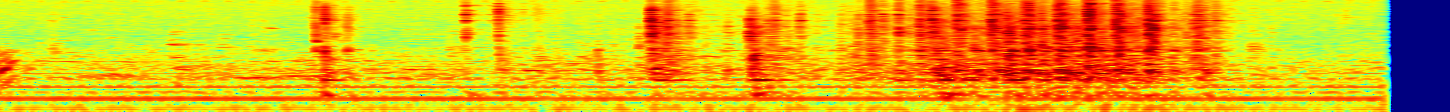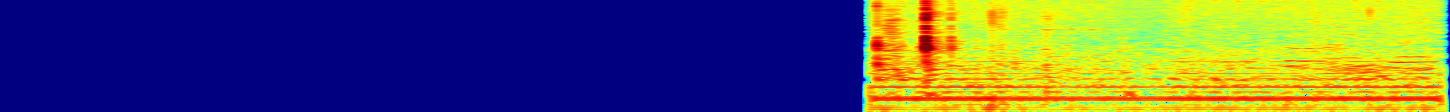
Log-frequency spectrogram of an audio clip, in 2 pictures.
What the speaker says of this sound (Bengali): এখানে আমি এই ঠিক এই পট্টিটার উপর একটা সেলাই করব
